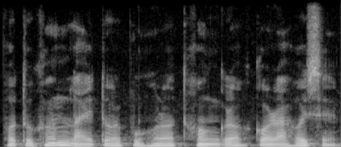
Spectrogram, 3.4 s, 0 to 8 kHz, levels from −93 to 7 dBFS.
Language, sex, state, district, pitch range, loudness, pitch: Assamese, male, Assam, Sonitpur, 90-105 Hz, -17 LUFS, 100 Hz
